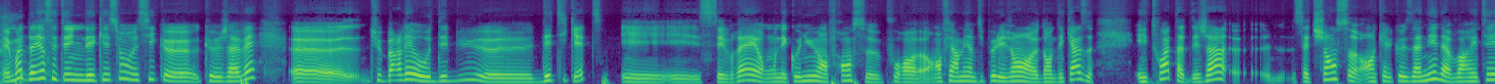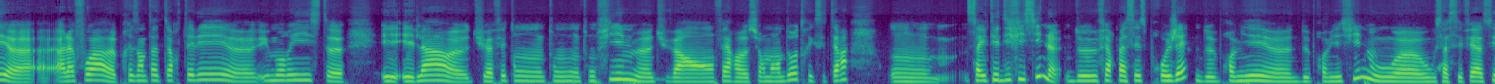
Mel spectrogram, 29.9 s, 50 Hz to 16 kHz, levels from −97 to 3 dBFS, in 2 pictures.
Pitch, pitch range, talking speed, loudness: 200 Hz, 180-230 Hz, 205 wpm, -18 LUFS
